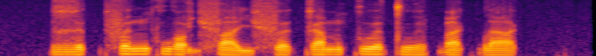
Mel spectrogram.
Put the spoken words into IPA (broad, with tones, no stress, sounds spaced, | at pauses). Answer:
ɣ ə˨˩ t̚ f ə˧ n k w ɔ̰˧˨ j f a˧˩ j f əː˧˩ k a˧ m k u˧ ə̯ t̪ ṳ˨˩ ə̯ ɓ a˨˩ k̚ l a˨˩ k̚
